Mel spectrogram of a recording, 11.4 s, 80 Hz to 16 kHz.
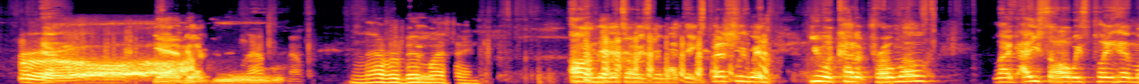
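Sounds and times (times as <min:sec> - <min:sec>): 
voice imitating a death metal growl: 0:00.2 - 0:02.8
speech: 0:01.6 - 0:05.1, 0:05.7 - 0:09.4, 0:10.0 - 0:11.3
laughter: 0:05.7 - 0:08.6.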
